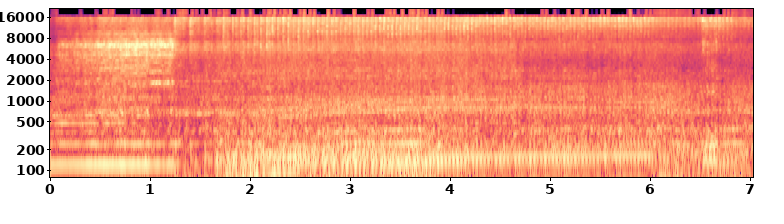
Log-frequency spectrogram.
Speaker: because this was already tuned for an 18 horsepower engine it pretty much just fired right up and ran fine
